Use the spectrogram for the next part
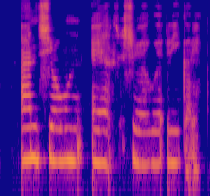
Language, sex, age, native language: Icelandic, male, 7, Icelandic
